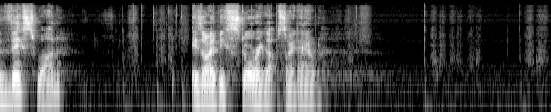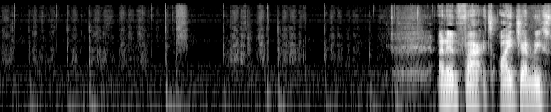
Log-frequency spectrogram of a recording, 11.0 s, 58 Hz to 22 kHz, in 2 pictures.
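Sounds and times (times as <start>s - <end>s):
stylus scratching on tablet: 1.1s - 3.6s, 4.2s - 9.4s.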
